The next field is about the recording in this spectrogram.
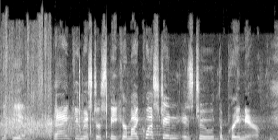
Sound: applause

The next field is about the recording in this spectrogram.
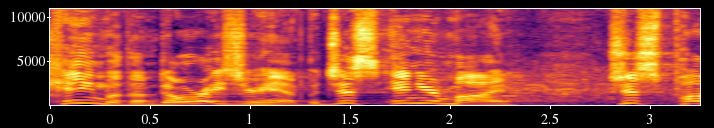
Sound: audience laughs

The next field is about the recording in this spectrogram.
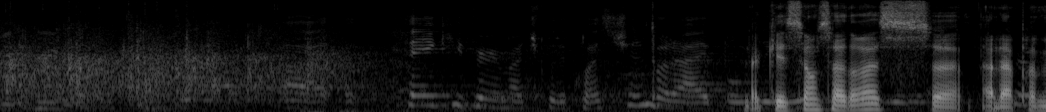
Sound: applause

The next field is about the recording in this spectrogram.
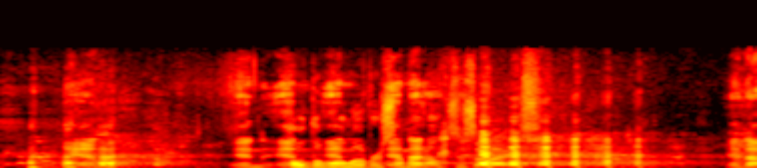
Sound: laughter

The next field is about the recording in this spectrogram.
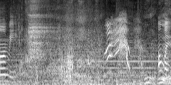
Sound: zombies hissing and snarling

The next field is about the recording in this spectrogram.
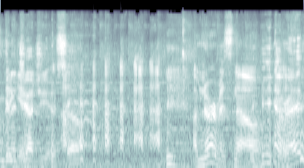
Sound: laughs

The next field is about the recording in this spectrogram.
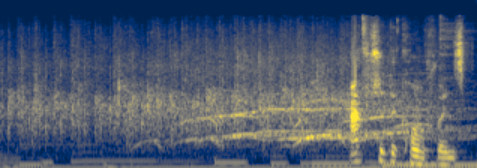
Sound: applause

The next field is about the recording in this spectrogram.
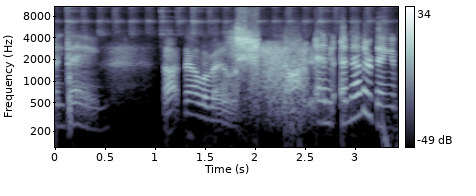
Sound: man over phone

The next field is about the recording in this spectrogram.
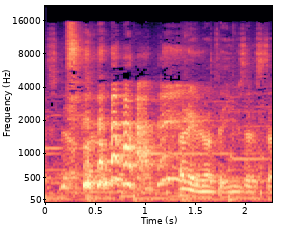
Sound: laughing

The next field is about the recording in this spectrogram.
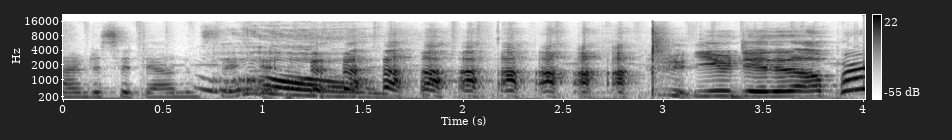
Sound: laughs

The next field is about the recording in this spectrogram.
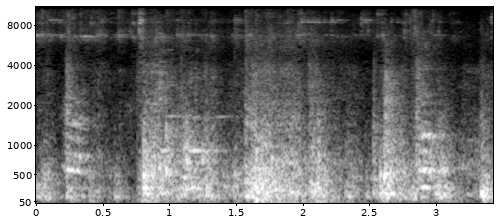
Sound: men grunt

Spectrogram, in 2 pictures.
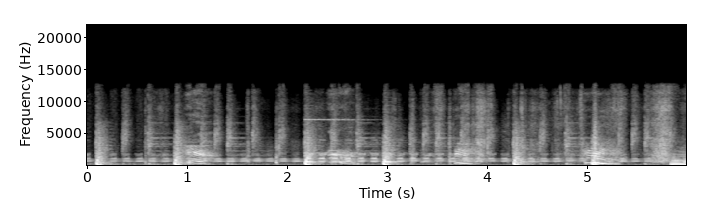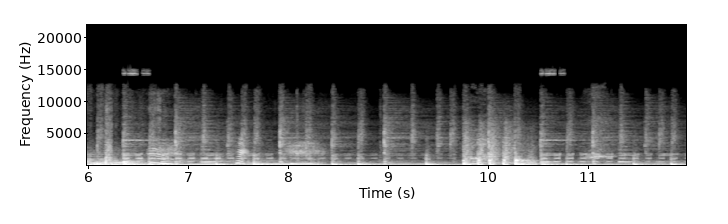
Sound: grunting

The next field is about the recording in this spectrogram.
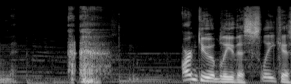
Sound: narrator coughs

